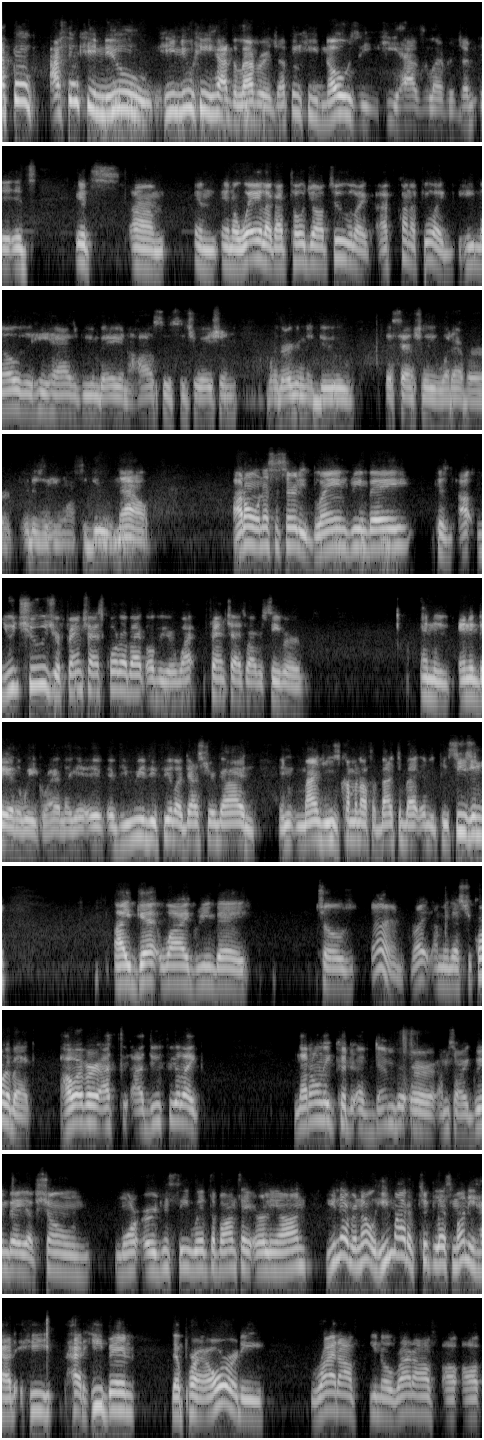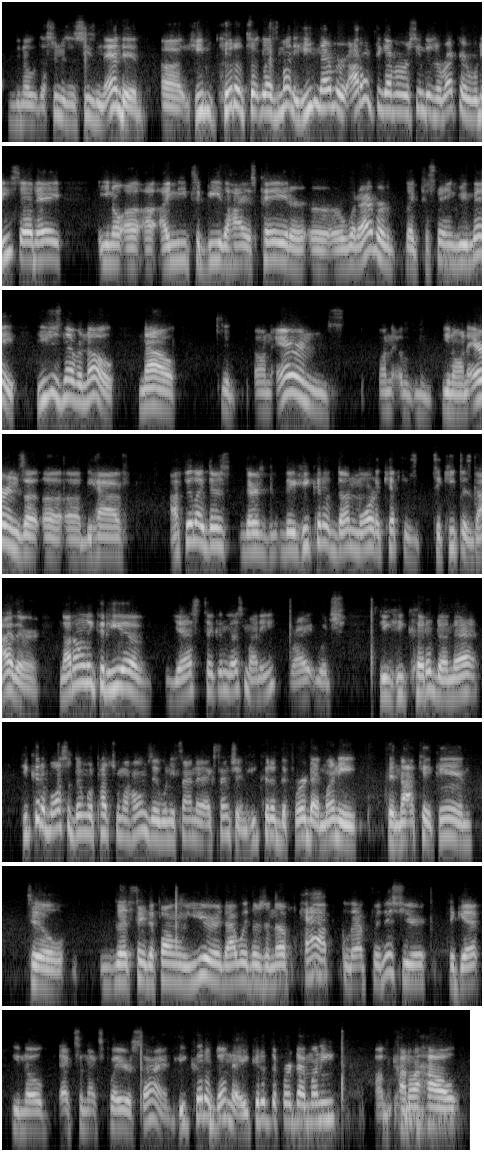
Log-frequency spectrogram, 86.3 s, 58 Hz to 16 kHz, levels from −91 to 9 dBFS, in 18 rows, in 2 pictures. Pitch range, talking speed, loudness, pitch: 135-185 Hz, 235 wpm, -21 LUFS, 155 Hz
